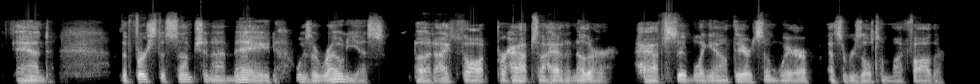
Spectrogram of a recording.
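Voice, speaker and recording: With a Southern US accent, a man speaks at a very deep, low pitch in a monotone, flat intonation, with a dry, close sound and no echo. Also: moderate pace. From Tennessee. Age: 50s. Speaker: interviewee sharing personal story. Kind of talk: interview. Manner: reflective, measured; hesitant with repetitions.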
